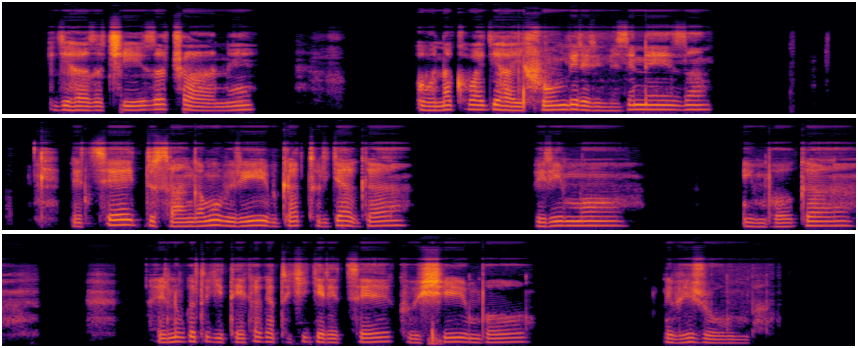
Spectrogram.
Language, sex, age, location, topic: Kinyarwanda, female, 25-35, Musanze, agriculture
